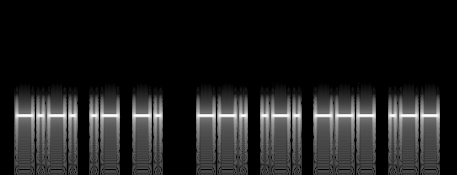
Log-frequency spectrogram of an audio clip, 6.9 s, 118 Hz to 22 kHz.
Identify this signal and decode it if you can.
Morse code, heard as a keyed tone, about 15 wpm, 700 Hz. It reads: CAN GROW
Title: Sentences from Top 1000 Words - Review Part 1 - 15wpm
